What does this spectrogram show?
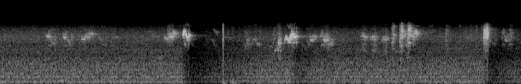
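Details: Morning chatter from a caged budgerigar colony on a balcony: scattered high chirps and short warbling phrases, uneven in timing, with a brief soft flutter-like noise between calls.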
